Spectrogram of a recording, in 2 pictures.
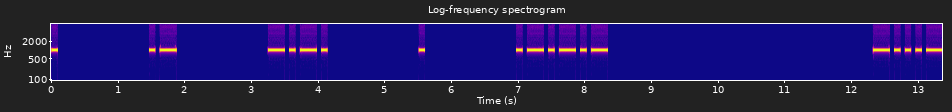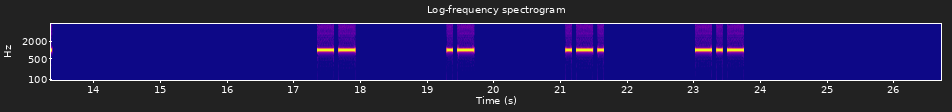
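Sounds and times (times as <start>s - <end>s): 
morse code at 5 wpm: 1.5s - 1.9s, 3.3s - 4.2s, 7.0s - 8.4s, 12.4s - 13.4s, 17.4s - 18.0s, 19.3s - 19.8s, 21.1s - 21.7s, 23.0s - 23.8s.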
